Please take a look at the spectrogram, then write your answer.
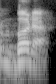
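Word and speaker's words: butter: So okay, leather, leather, boot or Buddha, Buddha, Buddha. Yeah, excellent. T here is between two vowels like that.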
